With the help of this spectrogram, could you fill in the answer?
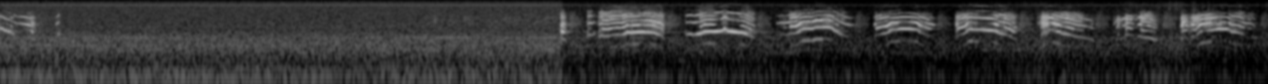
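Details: Gray fox called in with an electronic caller to a yard, drawn by a fox-kit-in-distress sound: loud, arched, harmonic yelps about every half second after a quiet, hissy start; a person shouts "Get!" at the end.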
